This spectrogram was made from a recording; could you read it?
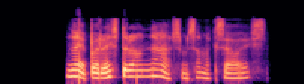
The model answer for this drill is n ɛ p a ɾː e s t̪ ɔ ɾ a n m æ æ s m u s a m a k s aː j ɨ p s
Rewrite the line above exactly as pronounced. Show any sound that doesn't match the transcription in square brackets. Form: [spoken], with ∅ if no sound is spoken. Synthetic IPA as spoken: n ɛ p a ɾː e s t̪ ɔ ɾ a n [n] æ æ s m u s a m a k s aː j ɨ [∅] s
